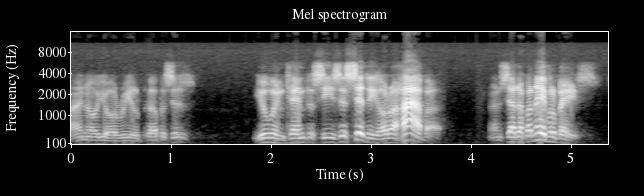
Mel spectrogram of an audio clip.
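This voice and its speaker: An actor playing a hearty, forceful American president, emphatic and statesmanlike, in an old-time radio drama. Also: male voice, medium pitch, lively intonation, brisk, close to an everyday voice. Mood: firm, forceful. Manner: emphatic, declamatory. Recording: dull vintage radio recording.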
